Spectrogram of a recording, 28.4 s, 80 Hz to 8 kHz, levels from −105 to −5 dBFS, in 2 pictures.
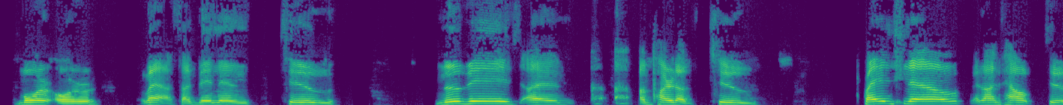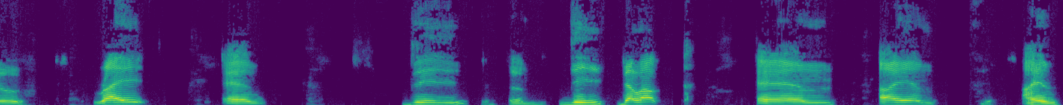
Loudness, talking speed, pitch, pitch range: -22 LUFS, 65 wpm, 145 Hz, 130-160 Hz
